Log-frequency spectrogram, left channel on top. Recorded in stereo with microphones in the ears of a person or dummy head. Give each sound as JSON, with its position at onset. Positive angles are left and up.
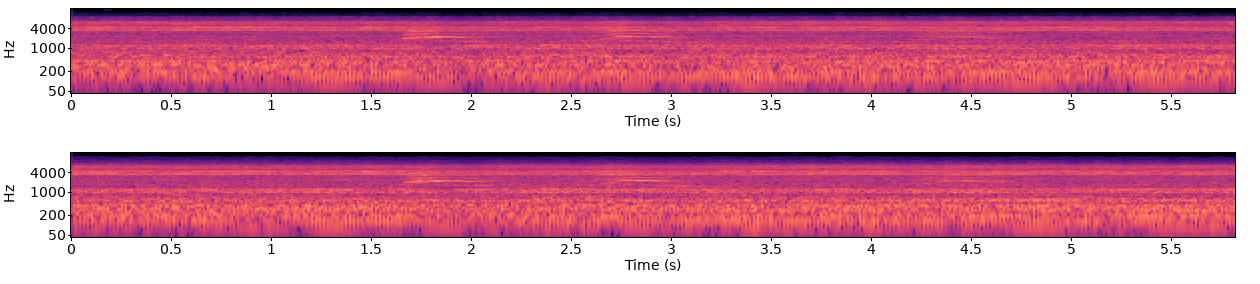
{"t": 0.0, "sound": "an engine running", "side_deg": 35, "distance_m": 1.0}
{"t": 1.6, "sound": "a cat meowing", "side_deg": 30, "distance_m": 1.0}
